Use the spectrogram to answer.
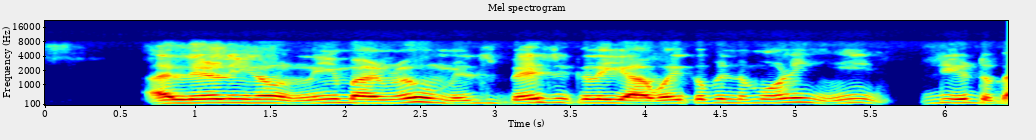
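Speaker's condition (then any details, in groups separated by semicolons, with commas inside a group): Cerebral palsy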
